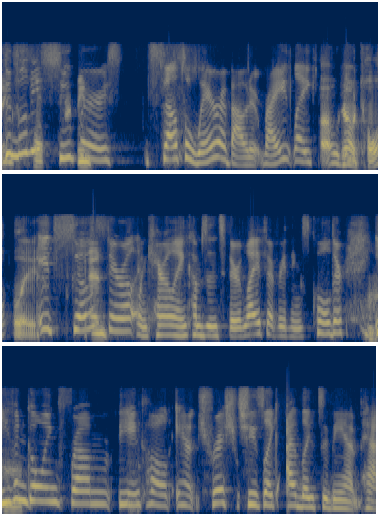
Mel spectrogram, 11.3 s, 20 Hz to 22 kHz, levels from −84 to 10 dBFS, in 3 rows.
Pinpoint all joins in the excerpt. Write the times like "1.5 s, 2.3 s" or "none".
5.1 s, 8.6 s, 9.9 s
